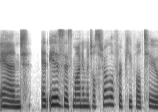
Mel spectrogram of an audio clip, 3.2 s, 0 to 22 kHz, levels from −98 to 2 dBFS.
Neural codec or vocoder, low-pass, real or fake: codec, 16 kHz, 0.8 kbps, ZipCodec; 7.2 kHz; fake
